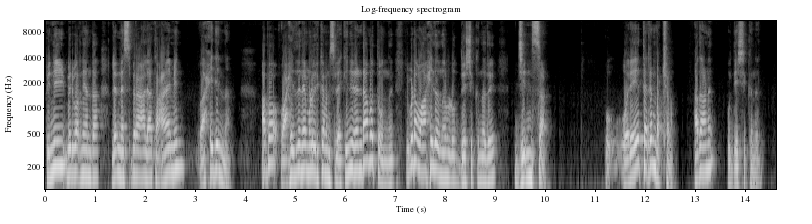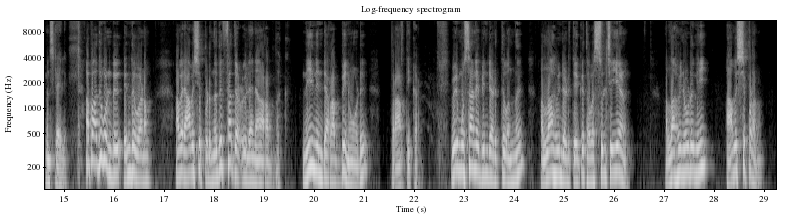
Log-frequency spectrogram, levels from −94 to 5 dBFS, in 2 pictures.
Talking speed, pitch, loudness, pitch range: 105 wpm, 150 Hz, -19 LUFS, 120-175 Hz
